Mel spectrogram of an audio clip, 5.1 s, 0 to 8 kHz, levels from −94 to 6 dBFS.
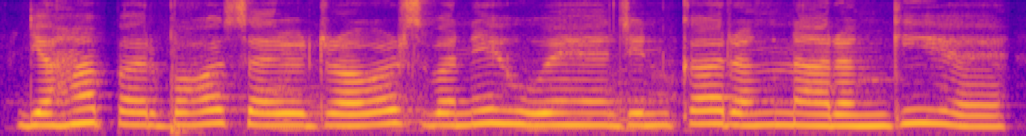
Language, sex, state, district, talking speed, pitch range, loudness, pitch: Hindi, female, Uttar Pradesh, Lalitpur, 140 wpm, 255-280 Hz, -15 LUFS, 260 Hz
